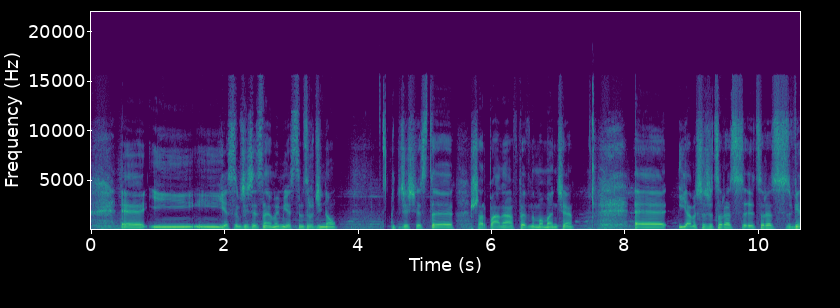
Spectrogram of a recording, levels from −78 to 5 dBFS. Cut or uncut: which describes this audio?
cut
